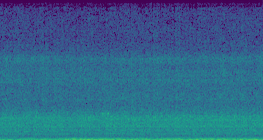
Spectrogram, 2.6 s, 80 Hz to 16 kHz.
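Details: Toyota Land Cruiser / Lexus LX450 at idle: a dull, fairly even knock from the engine bay that goes away when the wheels are turned; owner suspects the power steering pump, unconfirmed.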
